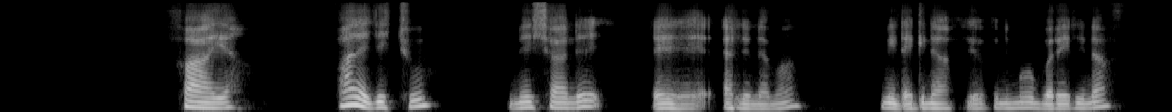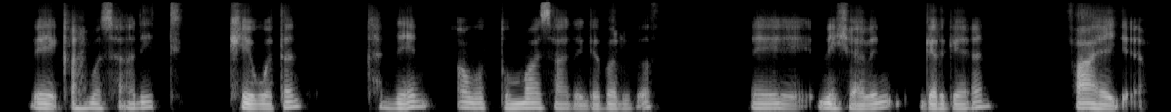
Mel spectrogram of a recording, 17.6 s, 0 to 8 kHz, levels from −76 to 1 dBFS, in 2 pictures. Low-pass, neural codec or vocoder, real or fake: 7.2 kHz; codec, 16 kHz, 0.7 kbps, FocalCodec; fake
